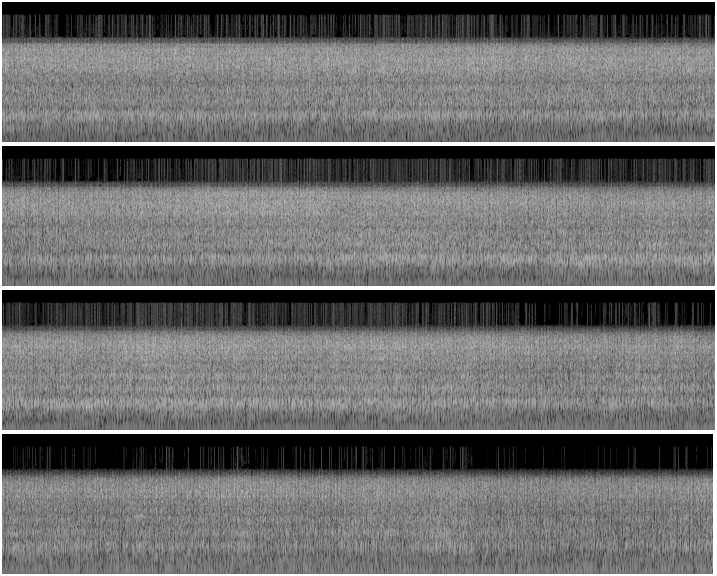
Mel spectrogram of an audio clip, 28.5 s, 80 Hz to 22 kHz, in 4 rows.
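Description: Agusta A109 K2 helicopter's twin turbine engines and rotor running steadily on the ground before lift-off, a constant whine over a steady rotor hum.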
